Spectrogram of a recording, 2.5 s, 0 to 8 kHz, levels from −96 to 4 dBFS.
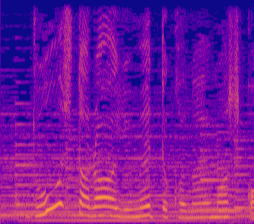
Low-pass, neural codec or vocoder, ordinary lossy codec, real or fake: none; none; none; real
